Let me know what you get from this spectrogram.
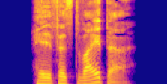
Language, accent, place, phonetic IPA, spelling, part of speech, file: German, Germany, Berlin, [ˌhɛlfəst ˈvaɪ̯tɐ], helfest weiter, verb, De-helfest weiter.ogg
- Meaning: second-person singular subjunctive I of weiterhelfen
